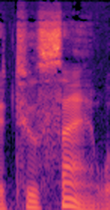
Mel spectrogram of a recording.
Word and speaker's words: Toussaint: My father used to say Toussaint without a T on the end.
